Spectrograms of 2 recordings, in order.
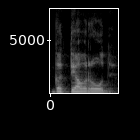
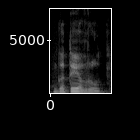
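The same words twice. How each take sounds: First: गत्यावरोध with long tyaa; mispronunciation. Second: Said in the usual way. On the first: Shown as a demonstration. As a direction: open गत्यावरोध to gat-YAA-varodh. (गत्यावरोध, लंबा त्या) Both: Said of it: "गत्यावरोध नहीं".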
